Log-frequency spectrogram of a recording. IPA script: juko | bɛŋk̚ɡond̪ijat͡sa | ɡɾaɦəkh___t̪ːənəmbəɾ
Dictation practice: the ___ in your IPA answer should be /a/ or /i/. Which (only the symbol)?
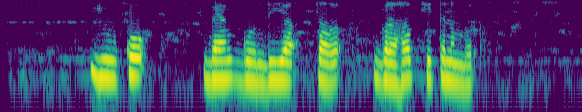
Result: i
